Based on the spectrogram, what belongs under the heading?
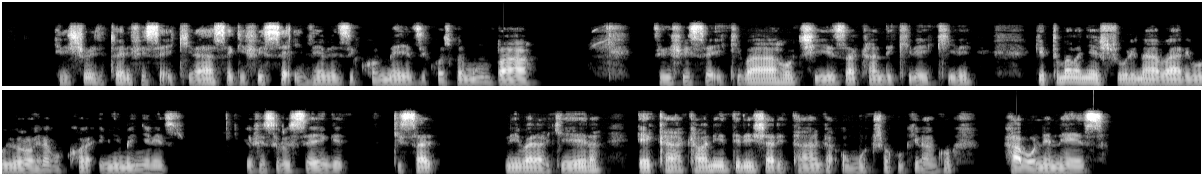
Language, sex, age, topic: Rundi, male, 36-49, education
